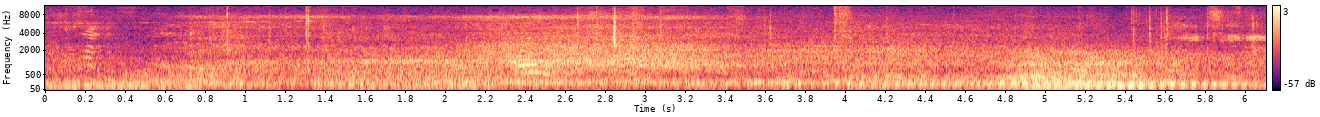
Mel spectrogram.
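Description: A car engine on the street as a vehicle drives past, a steady low hum that swells to its loudest about five seconds in, with faint voices of people talking.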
